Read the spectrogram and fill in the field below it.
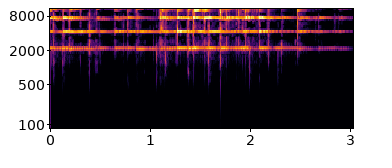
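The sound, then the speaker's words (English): Bells tied around cows' necks clink and jangle in a steady, rhythmic pattern as the cows shake their heads, bright metallic tones ringing on and overlapping, moderately loud, with no voices. “In response, the cows would shake their heads, and the sound of bells tied to their necks would give out a rhythmic sound.”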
